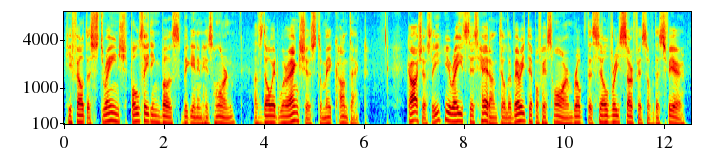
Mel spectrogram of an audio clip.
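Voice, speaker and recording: In a mellow, relaxed voice of middling pitch, a man reads scripted narration of an adventure story at a moderate pace. The recording is close and dry, with no room sound.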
